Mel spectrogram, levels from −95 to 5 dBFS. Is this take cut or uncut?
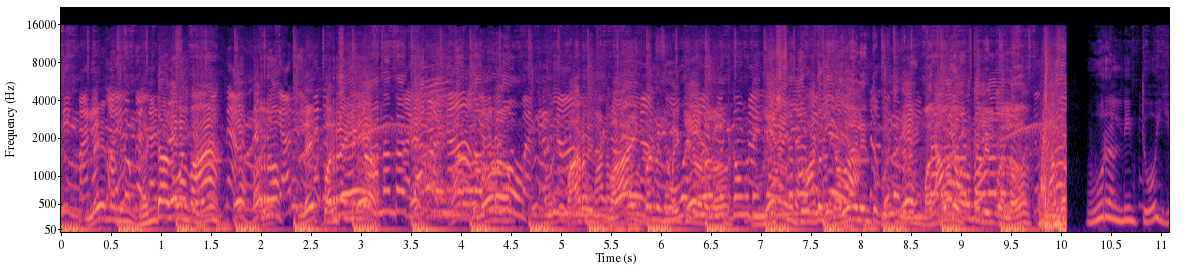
cut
